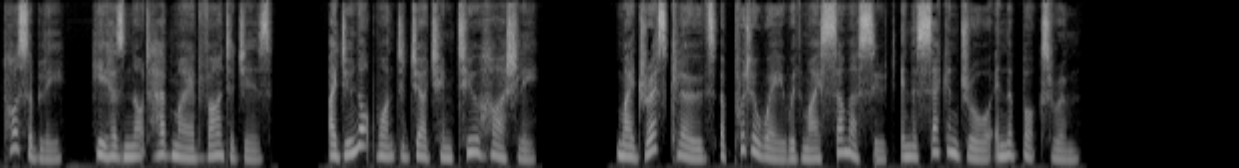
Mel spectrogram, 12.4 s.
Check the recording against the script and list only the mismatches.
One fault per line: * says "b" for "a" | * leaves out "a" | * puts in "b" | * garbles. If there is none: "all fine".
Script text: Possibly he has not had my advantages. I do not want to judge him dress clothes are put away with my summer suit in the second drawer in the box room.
* puts in "too harshly My"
